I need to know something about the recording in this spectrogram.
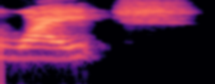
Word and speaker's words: Wyche: I'm a Wyche. That's how you say it. So it's YCH, yeah.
